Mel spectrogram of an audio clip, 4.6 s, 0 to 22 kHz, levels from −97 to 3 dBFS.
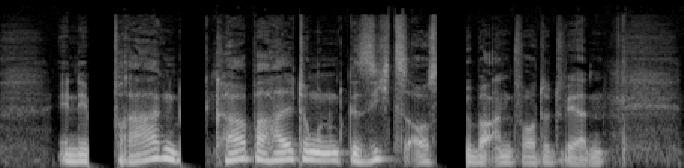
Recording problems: audio cutting out; at 0.5 s, at 1 s and at 3 s

